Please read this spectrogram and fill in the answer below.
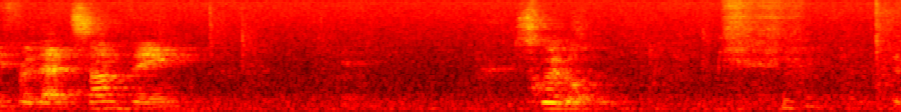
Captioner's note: background laughter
